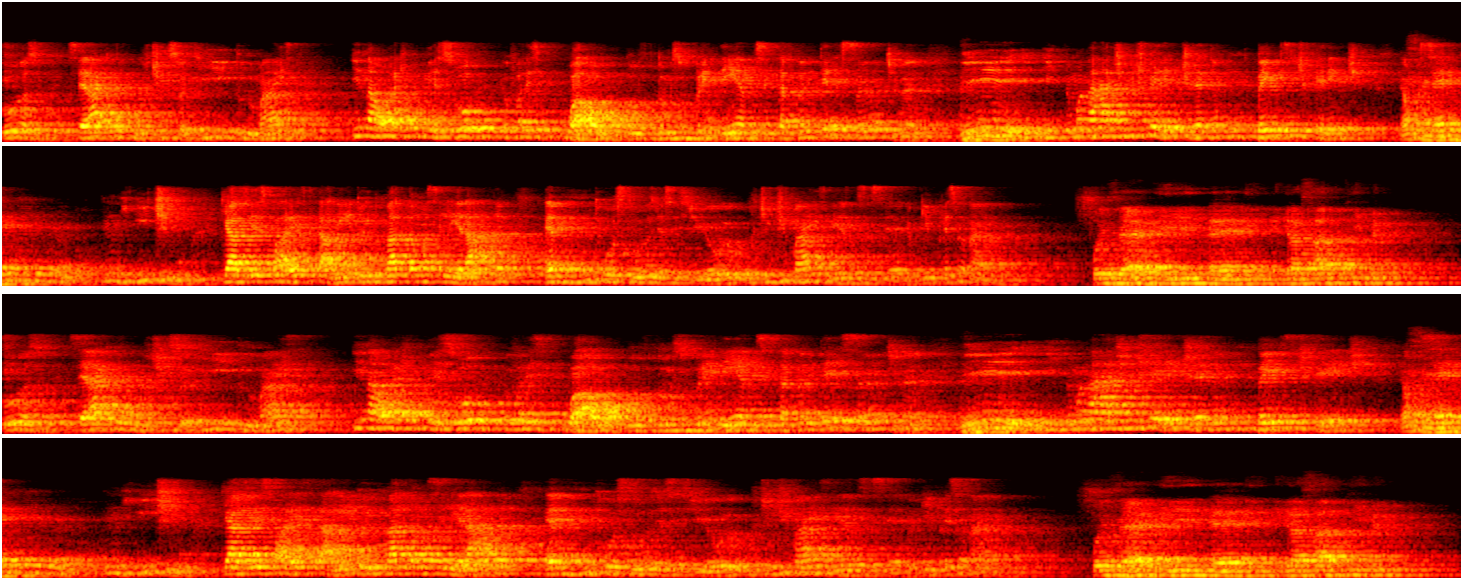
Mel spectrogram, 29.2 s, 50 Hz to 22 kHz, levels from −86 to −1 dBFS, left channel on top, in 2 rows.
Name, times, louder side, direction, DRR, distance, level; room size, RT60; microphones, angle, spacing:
voice 1, 0.0-2.9 3.5-4.7 5.0-13.6 14.0-15.3 15.6-24.7 25.4-25.5, left 1 dB, 85° left, -4 dB, 1.2 m, -28 dB
voice 2, 14.1-14.5 25.5-28.3, right 1 dB, 30° left, -7 dB, 1.9 m, -27 dB
7.3 x 5.1 x 5.1 m, 2.5 s
head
